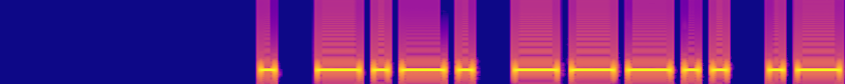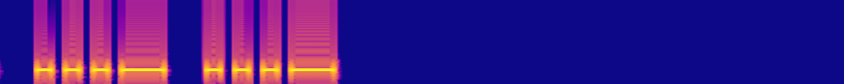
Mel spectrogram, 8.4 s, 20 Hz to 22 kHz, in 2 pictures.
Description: Morse code, heard as a keyed tone, about 17 wpm, 700 Hz. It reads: EC8AVV
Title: DXCC-100 Call Signs - 6 Characters - Repeated 3x - 17wpm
